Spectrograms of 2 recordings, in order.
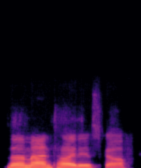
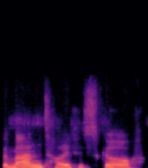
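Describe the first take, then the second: First: The pitch stays nearly flat throughout. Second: The pitch rises and falls naturally.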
